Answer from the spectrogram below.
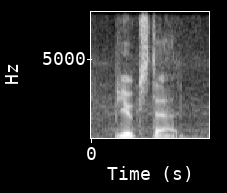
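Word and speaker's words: Bjugstad: Cats traded Nick Bukestad and Jaron McCann. Did I say that wrong? – Bukestad.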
